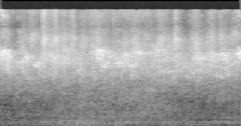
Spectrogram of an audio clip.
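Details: New Hogoromo budgerigars chattering together: a dense, continuous wash of high, scratchy chirps and warbles, with a few brighter squeaks standing out and a faint low hum underneath.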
